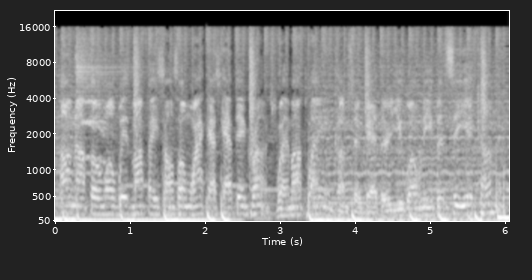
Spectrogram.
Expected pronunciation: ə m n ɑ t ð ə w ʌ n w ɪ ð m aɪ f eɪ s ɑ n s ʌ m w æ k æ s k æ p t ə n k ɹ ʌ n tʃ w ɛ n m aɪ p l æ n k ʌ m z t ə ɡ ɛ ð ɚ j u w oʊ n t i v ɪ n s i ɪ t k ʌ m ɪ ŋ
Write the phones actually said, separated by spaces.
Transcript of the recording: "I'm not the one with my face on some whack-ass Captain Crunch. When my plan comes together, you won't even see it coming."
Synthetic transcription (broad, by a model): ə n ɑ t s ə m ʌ w ɪ ð m aɪ f eɪ s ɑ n s ʌ m w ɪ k æ s k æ p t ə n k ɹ ʌ n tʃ w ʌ n m aɪ p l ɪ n k ʌ m z t ə ɡ ɛ ð ɚ j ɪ w oʊ n t i v ɪ n s i ɪ t k ʌ m ɪ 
